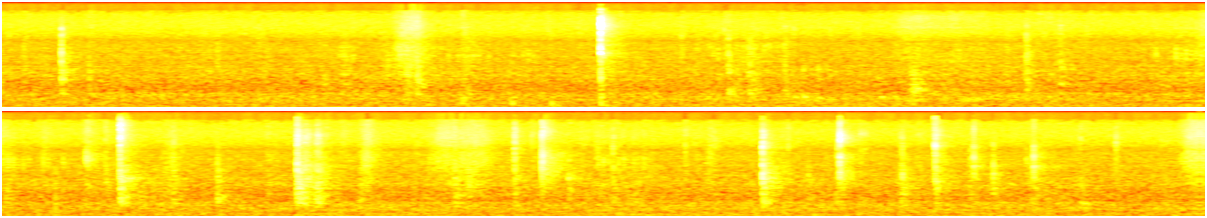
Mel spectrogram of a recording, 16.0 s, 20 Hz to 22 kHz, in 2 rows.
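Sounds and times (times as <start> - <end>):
faint small clicks and taps: 0.4 - 0.7, 3.1 - 4.2, 11.1 - 15.6.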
